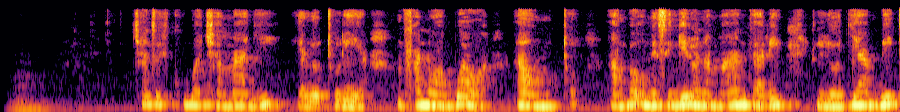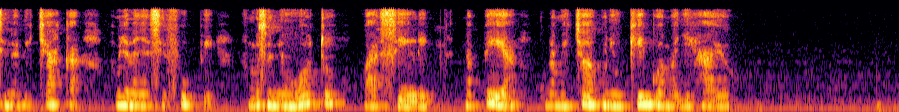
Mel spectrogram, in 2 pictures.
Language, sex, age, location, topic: Swahili, female, 25-35, Dar es Salaam, agriculture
